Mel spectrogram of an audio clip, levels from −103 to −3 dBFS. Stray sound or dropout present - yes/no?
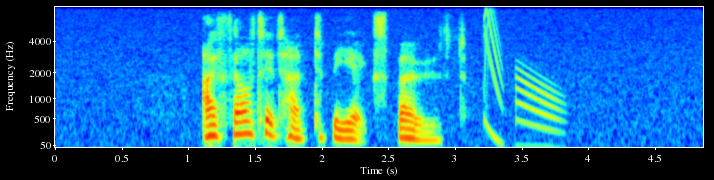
yes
